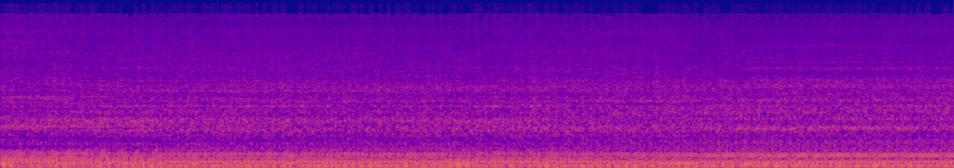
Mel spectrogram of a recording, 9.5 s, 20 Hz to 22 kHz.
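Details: 2008 Yamaha FZ6 with 49,000 km held at 2,000 rpm, after sitting off for a few hours: deep, even engine drone with a loose clattery edge; strange engine noise, cause unknown.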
